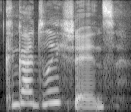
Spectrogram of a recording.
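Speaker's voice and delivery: a tender hushed compliment; soft congratulations. Retold or imitated. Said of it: "He goes".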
